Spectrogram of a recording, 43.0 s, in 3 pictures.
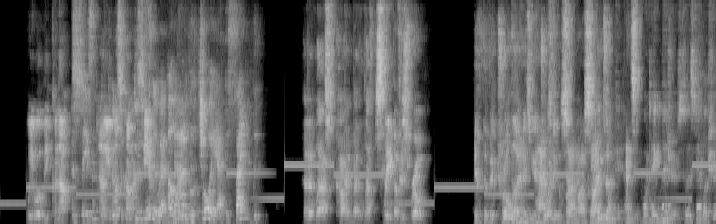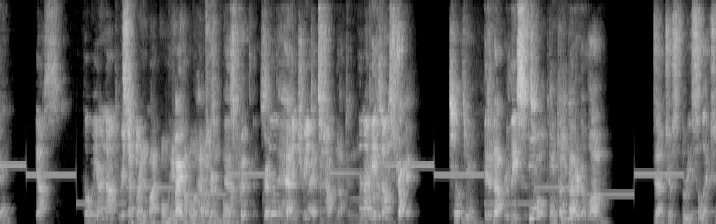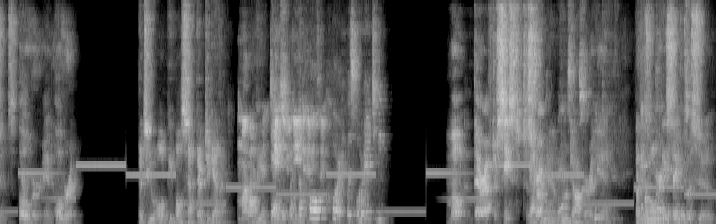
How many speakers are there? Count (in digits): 7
